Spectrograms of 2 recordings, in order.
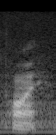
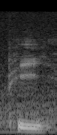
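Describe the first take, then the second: First: The vowel sounds like the word 'pie'. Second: The vowel sounds like the word 'pee'.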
